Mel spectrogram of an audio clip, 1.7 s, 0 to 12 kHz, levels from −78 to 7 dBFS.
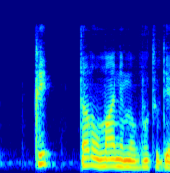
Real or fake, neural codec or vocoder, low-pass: fake; codec, 16 kHz, 1 kbps, FunCodec, trained on Chinese and English, 50 frames a second; 7.2 kHz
